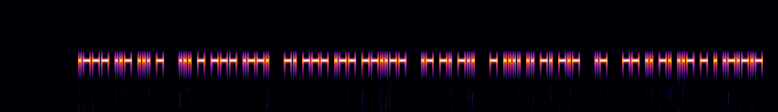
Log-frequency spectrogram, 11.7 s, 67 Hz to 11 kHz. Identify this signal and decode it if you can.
Morse code, heard as a keyed tone, about 36 wpm, 700 Hz. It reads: JUST STOP NOW, AND THINK A MINUTE.
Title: Sentences from Top 1000 Words - Review Part 1 - 35wpm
